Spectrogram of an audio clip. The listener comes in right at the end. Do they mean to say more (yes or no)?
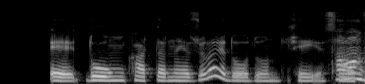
yes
